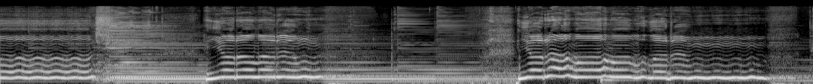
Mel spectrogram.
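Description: A bağlama (long-necked Turkish saz) played with a man singing long, wavering held notes over it in Turkish folk style. There are three sung phrases, with breaks about a second in and about three seconds in, where the bağlama carries on alone.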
